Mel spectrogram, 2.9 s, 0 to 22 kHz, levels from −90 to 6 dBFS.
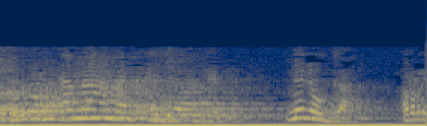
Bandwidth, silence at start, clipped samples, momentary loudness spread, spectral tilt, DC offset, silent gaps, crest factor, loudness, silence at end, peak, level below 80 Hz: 4.9 kHz; 0 s; under 0.1%; 11 LU; -11 dB/octave; 20%; none; 14 dB; -22 LUFS; 0 s; -6 dBFS; -52 dBFS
